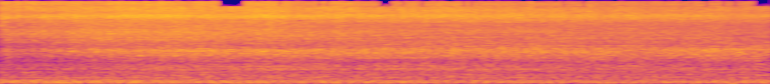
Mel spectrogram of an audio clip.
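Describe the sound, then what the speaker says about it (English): Steady broadband hissing and sizzling of water hitting a hot cast iron pan, with grease spraying up, continuous and fairly loud throughout with no voices. "put water on it. The water. See all that grease starts spraying up."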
